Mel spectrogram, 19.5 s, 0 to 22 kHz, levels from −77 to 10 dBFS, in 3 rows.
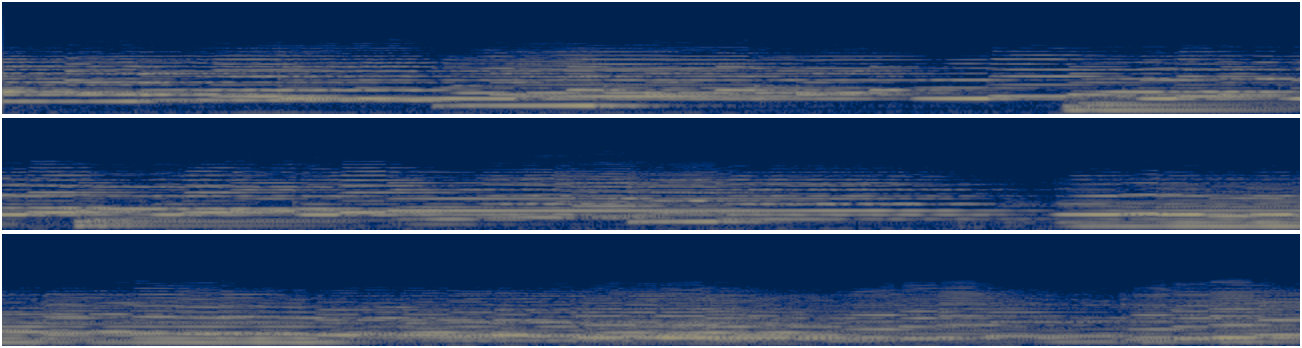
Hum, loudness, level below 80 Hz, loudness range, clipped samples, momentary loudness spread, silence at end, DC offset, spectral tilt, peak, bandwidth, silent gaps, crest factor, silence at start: none; -29 LUFS; -62 dBFS; 3 LU; under 0.1%; 6 LU; 0 s; under 0.1%; -8 dB/octave; -14 dBFS; 7.4 kHz; none; 16 dB; 0 s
